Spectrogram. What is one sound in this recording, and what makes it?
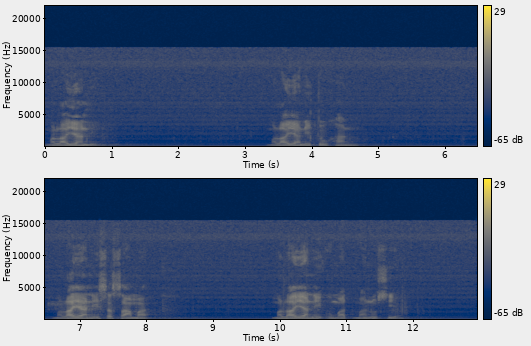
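An elderly man chants slowly into a microphone, in short phrases with pauses, in a reverberant hall.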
